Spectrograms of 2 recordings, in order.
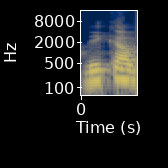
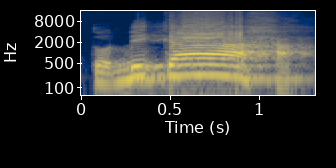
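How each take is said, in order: First: নিকা said quickly without the final হা; wrong version. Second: Slow, loud নিকাহা with the final হা sounded out; clear final ha. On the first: Teacher showing students the mistaken form, plain and quick. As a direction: drop the closing হা in নিকা. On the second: Teacher to students showing the right word, slow and emphatic. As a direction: stretch নিকাহা and voice the closing হা. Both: Shown as a demonstration. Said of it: "নিকা বলে না".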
